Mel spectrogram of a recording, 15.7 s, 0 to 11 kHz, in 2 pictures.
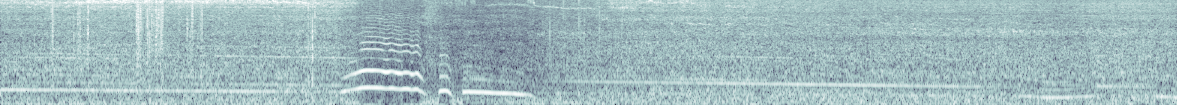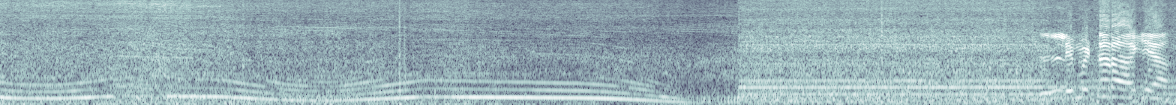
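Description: A KTM Duke 390 single-cylinder motorcycle engine screams close by at high revs, its pitch sweeping up and down repeatedly as it bounces off the rev limiter, with a brief drop and a steady high drone at the end.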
